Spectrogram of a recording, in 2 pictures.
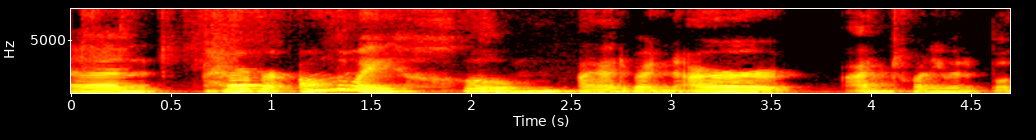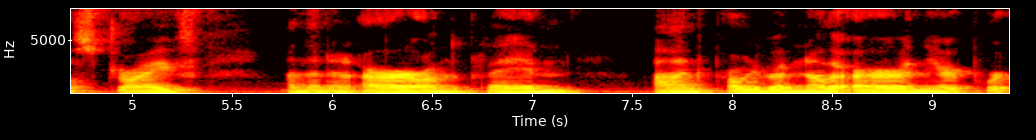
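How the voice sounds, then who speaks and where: Somewhat breathy, a woman with an Irish accent talks at a moderate pace and a medium pitch, with ordinary pitch variation. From Ireland. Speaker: cross-stitch vlogger. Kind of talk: casual show-and-tell vlog. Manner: chatty, with frequent ums.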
